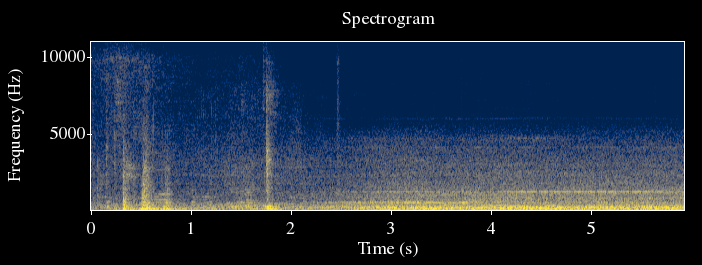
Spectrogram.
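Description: A few knocks in the first two seconds, then the steady hum of a passenger train standing at a station, with a faint high whine. The hum gets a little louder about halfway through.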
